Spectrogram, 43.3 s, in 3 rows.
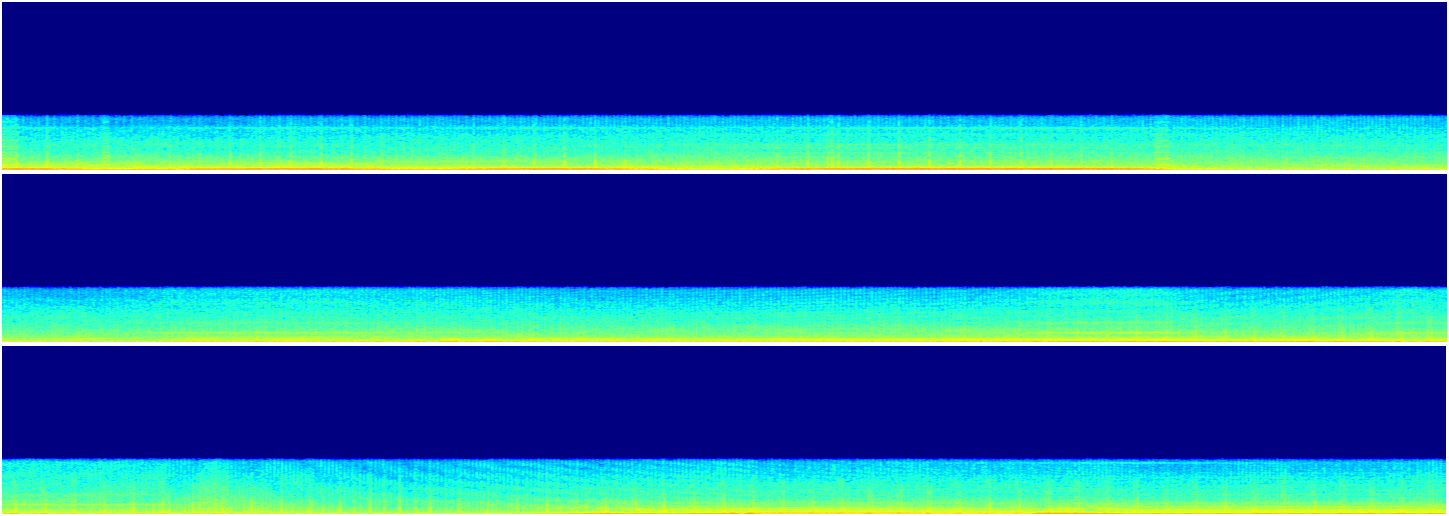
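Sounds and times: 
electromagnetic fields turned into sound, engine-like hum of stacked buzzing tones: 0.0 - 43.3.

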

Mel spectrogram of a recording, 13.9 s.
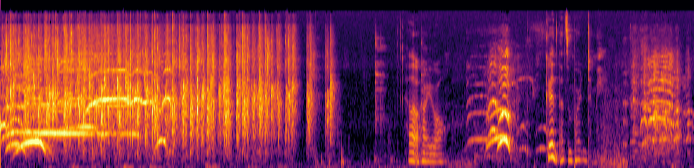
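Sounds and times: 
audience applause for comedian: 0.0 - 6.8
speech: 8.2 - 9.0, 10.9 - 12.0
laughter: 12.4 - 13.8.

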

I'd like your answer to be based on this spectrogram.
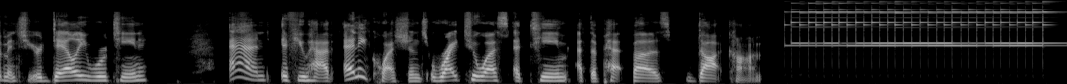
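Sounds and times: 
speech: 0.0 - 7.7
bells ringing: 7.9 - 10.6.

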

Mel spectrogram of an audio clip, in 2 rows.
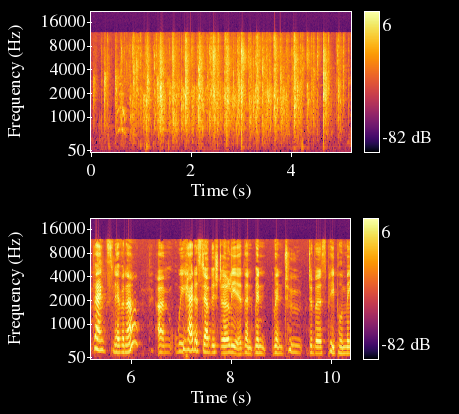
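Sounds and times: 
audience applause welcoming a speaker: 0.0 - 5.1
speech: 5.2 - 10.3.

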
